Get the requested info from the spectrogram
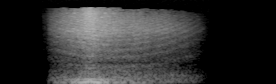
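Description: A single whoosh sound effect with a low rumble beneath it, swelling quickly and then fading away over about a second.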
